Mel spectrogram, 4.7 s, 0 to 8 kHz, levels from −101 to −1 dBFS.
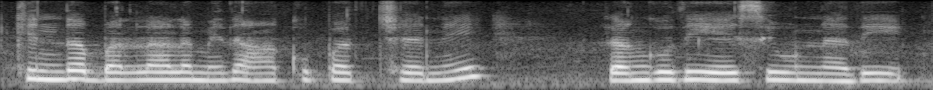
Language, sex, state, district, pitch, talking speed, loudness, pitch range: Telugu, female, Telangana, Mahabubabad, 225 Hz, 90 wpm, -15 LUFS, 215-235 Hz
